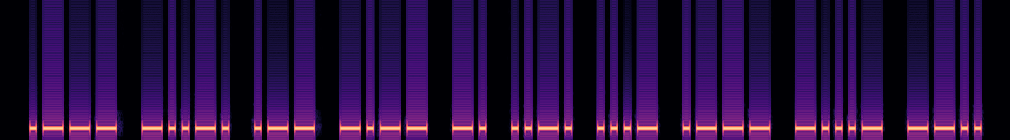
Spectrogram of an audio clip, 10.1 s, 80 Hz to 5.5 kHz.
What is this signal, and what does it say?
Morse code, heard as a keyed tone, about 18 wpm, 550 Hz. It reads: J/WYNFVJ<BT>Z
